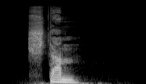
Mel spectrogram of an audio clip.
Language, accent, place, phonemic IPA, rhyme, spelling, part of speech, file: German, Germany, Berlin, /ʃtam/, -am, Stamm, noun, De-Stamm.ogg
- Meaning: 1. tree trunk, main stem of a plant (but never used of thin stalks or twigs) 2. tribe 3. stem (of a word) 4. phylum 5. strain (of bacteria, etc.)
